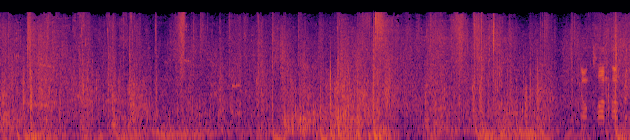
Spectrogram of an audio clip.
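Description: Dense rumbling battle noise in the video game New World, with repeated heavy booms and blasts of cannon fire during a war attack, continuous and loud, with voices mixed into the din.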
